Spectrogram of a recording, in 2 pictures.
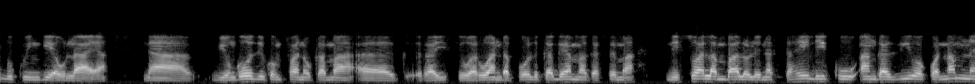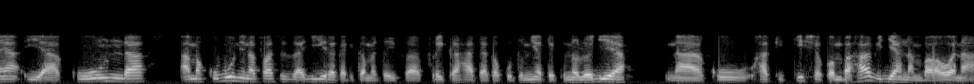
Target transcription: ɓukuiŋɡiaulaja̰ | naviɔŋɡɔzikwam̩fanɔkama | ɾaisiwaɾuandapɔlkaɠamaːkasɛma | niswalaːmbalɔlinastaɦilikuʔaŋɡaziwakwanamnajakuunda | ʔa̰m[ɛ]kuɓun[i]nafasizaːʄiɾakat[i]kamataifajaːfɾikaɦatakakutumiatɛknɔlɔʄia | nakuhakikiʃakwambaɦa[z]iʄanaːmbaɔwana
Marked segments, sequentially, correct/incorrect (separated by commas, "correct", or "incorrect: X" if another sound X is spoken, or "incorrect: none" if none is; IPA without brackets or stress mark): incorrect: a, correct, correct, incorrect: v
